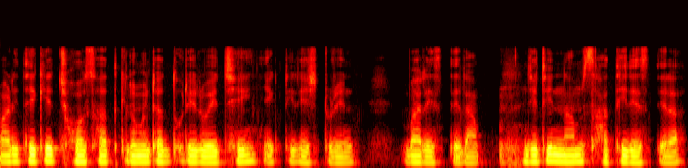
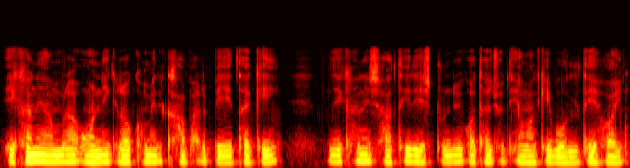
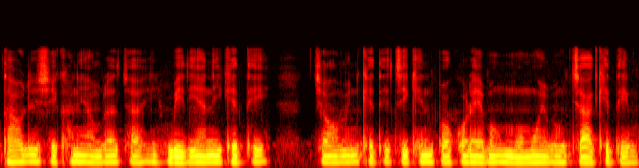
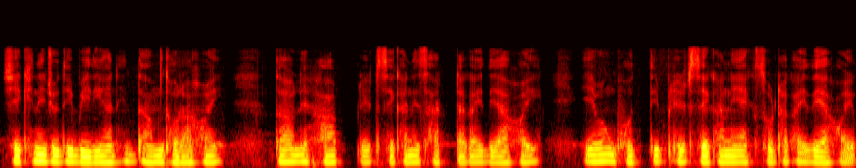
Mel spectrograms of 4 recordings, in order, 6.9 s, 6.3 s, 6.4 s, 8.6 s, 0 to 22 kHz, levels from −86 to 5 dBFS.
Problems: constant background noise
